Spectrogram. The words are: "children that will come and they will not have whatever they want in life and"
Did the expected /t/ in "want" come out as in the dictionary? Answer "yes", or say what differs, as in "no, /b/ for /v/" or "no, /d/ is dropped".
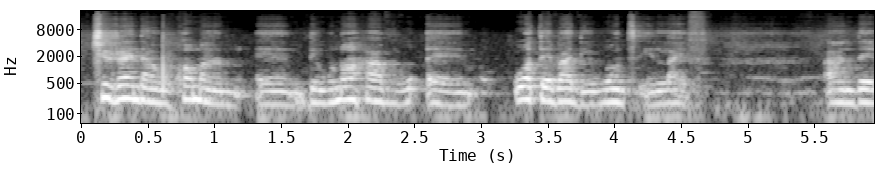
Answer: yes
